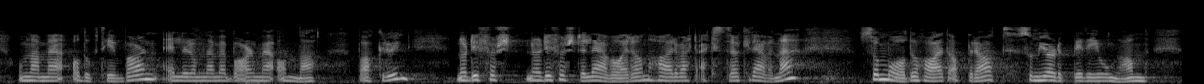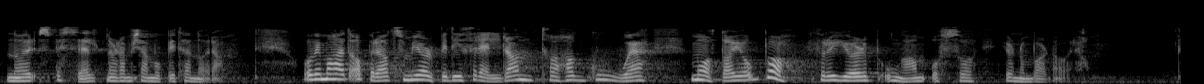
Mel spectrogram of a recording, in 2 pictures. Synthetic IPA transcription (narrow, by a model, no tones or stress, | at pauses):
ɔmd̪ɛæmɛʔɑ̰d̪ɔpt̪ʰɪʋbɑːɳʔɛ̰lːəɾɔmd̪ɛæmɛbɑ̰ːɳmɛʔɑ̰nːɑ | b̥ɑ̰ːk̚ɡɾʉɲ | nɔɖɪfœʂnɔɖɪfœʂʈəleːʋəoːɾɑnəɦɑɾʋæʈːɛ̰kst̪ɾɑkʰɾeːʋənə | sɔmɔd̪ʉɦɑːɛt̪ɑ̰pːɑɾɑːt̪sɔmjœɽpɪd̪ɪʊŋːɑnnɔɾspɛsɪɛ̰lt̪nɔɖɛmçeːmɔpːɪt̪ʰɛnːo̰ːɾɑ̰ | ʔɔʋɪmɔhɑːɛt̪ɑ̰pːɑɾɑːt̪sɔmjœɽpɪd̪ɪfɔɾɛld̪ɾɑnt̪ʰɪɔɦɑːɡuːəmoːt̪əɾɑjɔbpɔfɔɾɔjœɽpʊ̰ŋːɑnɔsːɔjœɳɔmbɑ̰ːɳə̰o̰ːɾɑ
